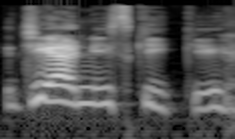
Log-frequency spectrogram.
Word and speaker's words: Gianni Schicchi: I want to talk about Gianni Schicchi. – Gianni Schicchi. – Gianni Schicchi. – The Italian major in me. Is Say it better. Sorry, can you say it again? – Gianni Schicchi.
